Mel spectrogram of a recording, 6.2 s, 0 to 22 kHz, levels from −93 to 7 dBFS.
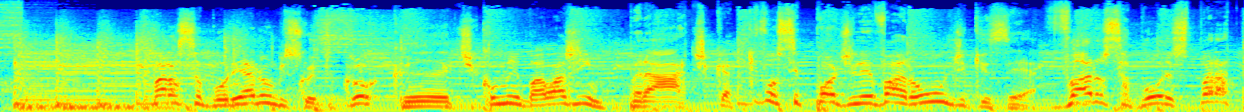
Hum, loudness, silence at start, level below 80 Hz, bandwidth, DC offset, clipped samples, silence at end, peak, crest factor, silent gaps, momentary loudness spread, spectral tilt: none; -13 LUFS; 0 s; -32 dBFS; over 20 kHz; under 0.1%; under 0.1%; 0 s; 0 dBFS; 14 dB; none; 5 LU; -4 dB/octave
